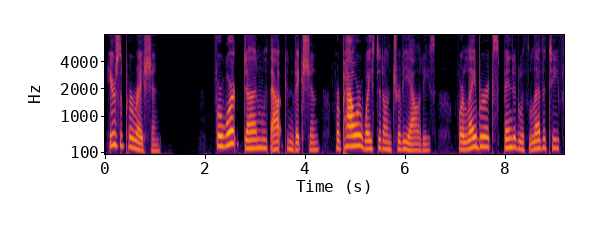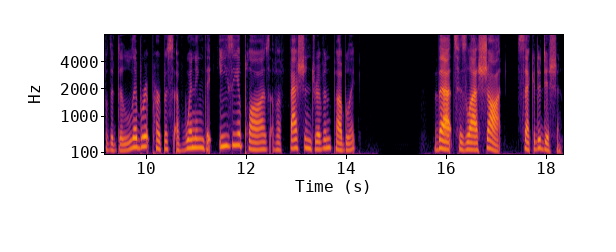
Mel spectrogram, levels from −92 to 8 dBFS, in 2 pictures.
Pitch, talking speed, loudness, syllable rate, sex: 195 Hz, 125 wpm, -20 LUFS, 5.0 syllables/s, female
